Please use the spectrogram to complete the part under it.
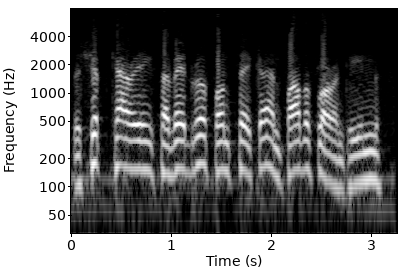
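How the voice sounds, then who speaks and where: A man's voice: on the high side, expressive, a little fast, narrow, tinny audio. A man narrating a 1940s radio drama in a formal, sweeping storytelling style. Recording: thin, noisy 1940s radio recording.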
